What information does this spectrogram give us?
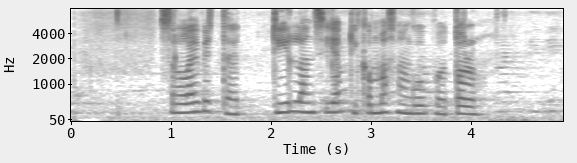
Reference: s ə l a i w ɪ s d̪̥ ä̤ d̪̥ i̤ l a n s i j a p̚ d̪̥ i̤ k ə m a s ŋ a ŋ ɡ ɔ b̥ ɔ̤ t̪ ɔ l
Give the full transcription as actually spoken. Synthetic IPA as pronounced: s ə l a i w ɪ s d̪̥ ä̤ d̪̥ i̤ l a n s i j a p̚ d̪̥ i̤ k ə m a s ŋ a ŋ ɡ o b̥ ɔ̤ t̪ ɔ l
